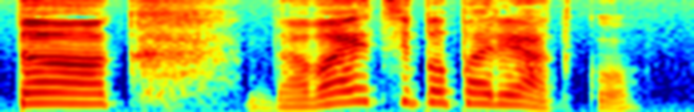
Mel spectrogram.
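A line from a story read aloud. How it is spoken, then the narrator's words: Sighing. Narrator (Russian): вздохнул он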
